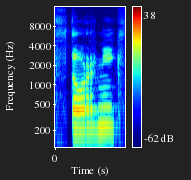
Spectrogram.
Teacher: In words like вторник, the v is first so it devoices. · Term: devoiced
